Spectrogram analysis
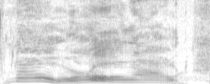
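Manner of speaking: high, soft squeal of alarm; hushed, high-pitched acted fluster; mock panic. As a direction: panic quietly, voice way up. Retold panic over wine.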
